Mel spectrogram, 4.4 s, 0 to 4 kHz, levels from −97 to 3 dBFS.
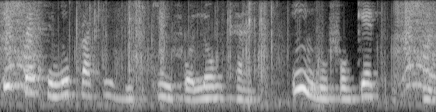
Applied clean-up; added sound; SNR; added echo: none; Zipper (clothing); 9 dB; none.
